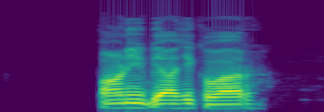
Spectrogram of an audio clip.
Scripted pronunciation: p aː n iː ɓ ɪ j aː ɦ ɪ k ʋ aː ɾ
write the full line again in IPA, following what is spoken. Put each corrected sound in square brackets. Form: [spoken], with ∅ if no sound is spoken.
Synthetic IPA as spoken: p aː [ɳ] iː ɓ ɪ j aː ɦ ɪ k ʋ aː ɾ

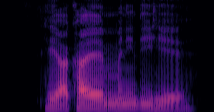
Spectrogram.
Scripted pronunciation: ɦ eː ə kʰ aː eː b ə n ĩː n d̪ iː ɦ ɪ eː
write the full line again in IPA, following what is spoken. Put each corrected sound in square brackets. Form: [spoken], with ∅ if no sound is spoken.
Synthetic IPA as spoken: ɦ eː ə kʰ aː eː [m] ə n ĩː n d̪ iː ɦ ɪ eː

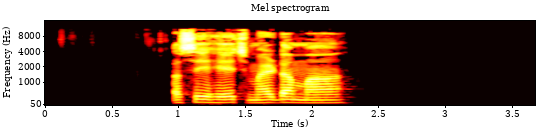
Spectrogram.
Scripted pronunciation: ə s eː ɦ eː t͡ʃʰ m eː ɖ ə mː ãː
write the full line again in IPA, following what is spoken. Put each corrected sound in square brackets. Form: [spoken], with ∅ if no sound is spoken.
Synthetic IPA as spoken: ə s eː ɦ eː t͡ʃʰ m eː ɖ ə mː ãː

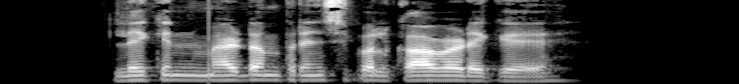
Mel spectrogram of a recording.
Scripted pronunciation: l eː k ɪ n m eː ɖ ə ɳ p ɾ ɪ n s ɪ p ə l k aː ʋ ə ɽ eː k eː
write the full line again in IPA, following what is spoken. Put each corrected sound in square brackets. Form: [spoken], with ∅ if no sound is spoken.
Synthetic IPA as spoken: l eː k ɪ n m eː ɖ ə [m] p ɾ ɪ n s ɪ p ə l k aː ʋ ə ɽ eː k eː

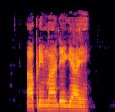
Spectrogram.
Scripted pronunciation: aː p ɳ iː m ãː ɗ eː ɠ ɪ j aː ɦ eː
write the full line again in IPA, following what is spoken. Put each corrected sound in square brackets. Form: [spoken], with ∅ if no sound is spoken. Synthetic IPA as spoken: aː p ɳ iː m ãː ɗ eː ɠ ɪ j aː ɦ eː

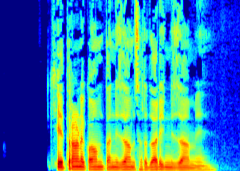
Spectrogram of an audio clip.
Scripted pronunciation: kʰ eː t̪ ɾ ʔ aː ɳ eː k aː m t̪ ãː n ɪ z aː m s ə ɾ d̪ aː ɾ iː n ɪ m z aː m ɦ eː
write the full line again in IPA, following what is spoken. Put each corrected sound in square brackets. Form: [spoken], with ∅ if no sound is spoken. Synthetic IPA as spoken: kʰ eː t̪ ɾ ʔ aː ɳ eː k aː m t̪ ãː n ɪ z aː m s ə ɾ d̪ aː ɾ iː n ɪ [∅] z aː m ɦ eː

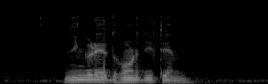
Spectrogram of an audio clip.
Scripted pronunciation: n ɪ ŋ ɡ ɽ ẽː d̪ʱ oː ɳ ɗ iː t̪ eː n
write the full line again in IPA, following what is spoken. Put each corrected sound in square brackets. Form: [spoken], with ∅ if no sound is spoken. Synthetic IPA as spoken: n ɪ ŋ ɡ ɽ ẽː d̪ʱ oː ɳ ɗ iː t̪ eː [m]

